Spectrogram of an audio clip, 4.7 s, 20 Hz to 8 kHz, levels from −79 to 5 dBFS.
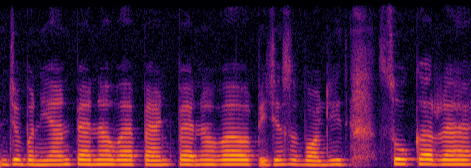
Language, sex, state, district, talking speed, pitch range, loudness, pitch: Hindi, female, Chhattisgarh, Kabirdham, 215 wpm, 210-215 Hz, -16 LUFS, 210 Hz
